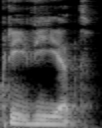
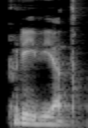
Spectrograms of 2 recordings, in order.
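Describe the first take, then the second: First: An extra E sound comes before the V. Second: A single E sound, with no extra vowel. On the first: The speaker calls it wrong. "It's not привет. It's not E V" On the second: The speaker calls it right. "It's just привет"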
